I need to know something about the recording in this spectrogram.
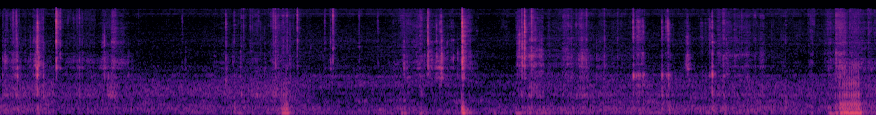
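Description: A steel hook pick scraping and picking at a diecast metal toy-car part: short, irregular scratches and clicks of metal on metal, the sharpest just past halfway.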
